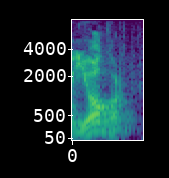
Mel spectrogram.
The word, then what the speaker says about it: йогурт: это старая норма, это старое заимствование, а новая норма йогурт. Но тогда ведь э, все вспоминали, что никто в, э, слово с ударением «йогурт» никогда не слышал, то есть поэтому они, оно воспринималось как новое.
